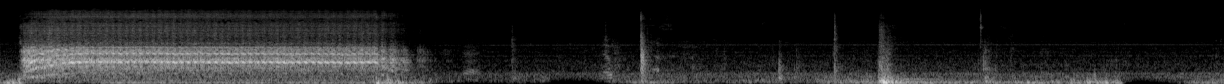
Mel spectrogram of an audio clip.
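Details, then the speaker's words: 1954 Ford Mainline long unused, cranking while testing for spark: about four seconds of steady cranking that never fires, then the starter stops; no spark, so no start. "nope big surprise no spark"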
